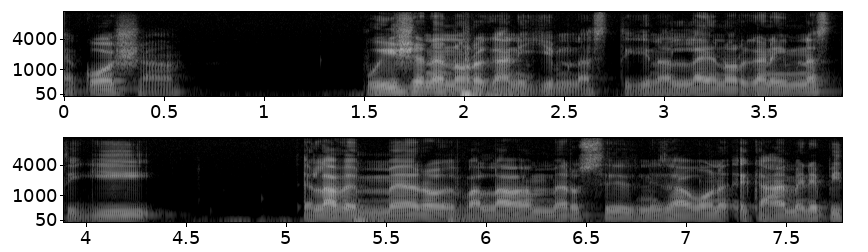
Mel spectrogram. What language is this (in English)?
Greek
